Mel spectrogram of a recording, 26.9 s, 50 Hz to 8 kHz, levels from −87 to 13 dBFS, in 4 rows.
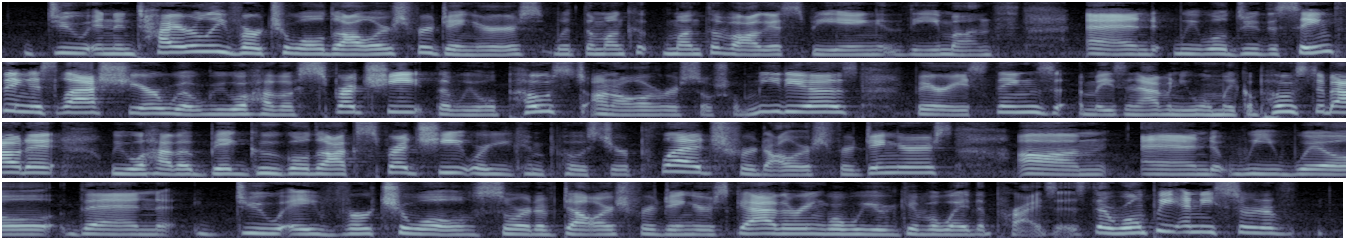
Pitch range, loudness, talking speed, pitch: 195-255 Hz, -20 LUFS, 215 wpm, 215 Hz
